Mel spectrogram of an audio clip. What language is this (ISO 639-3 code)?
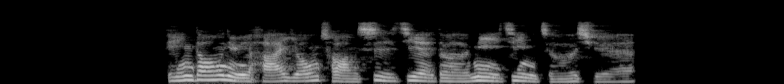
zho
